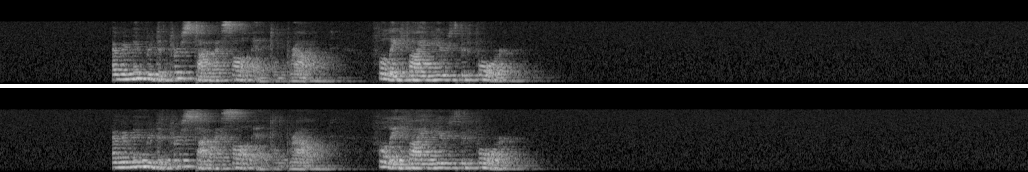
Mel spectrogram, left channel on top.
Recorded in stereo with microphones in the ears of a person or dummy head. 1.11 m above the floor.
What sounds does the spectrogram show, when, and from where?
1.1 s a woman speaking: 20° left (ahead or behind), 3.5 m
